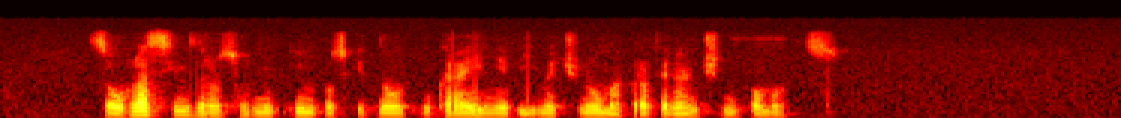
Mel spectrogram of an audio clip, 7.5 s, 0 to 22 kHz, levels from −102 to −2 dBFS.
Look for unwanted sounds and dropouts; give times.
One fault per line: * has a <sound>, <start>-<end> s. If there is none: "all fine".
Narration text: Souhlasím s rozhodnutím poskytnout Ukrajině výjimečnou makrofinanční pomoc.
all fine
